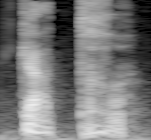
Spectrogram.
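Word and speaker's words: quatre: So you get this Q-U-A, but then the sound that you will pronounce is K. Okay? 4.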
